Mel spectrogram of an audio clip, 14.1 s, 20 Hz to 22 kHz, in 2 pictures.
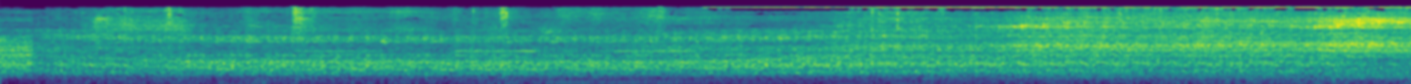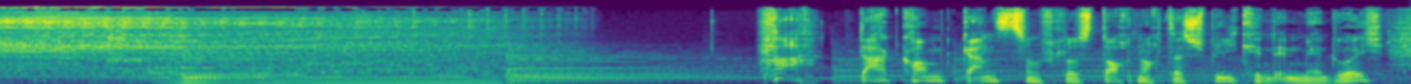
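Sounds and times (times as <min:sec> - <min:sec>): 
small remote-controlled model truck electric motor hum: 0:00.0 - 0:10.2
speech: 0:11.4 - 0:14.1.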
